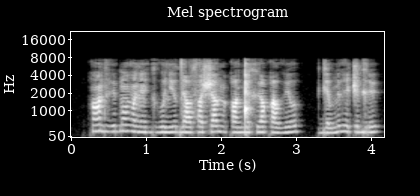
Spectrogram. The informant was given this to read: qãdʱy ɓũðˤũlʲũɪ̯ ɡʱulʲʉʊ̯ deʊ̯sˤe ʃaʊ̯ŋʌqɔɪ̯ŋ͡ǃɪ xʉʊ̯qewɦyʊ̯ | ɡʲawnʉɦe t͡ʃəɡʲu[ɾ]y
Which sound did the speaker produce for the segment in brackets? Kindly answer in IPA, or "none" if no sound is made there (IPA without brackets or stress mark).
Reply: ɾ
